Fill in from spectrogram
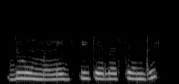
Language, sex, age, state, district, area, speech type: Kannada, female, 18-30, Karnataka, Gulbarga, urban, conversation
